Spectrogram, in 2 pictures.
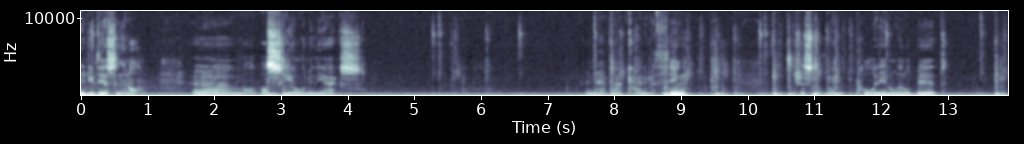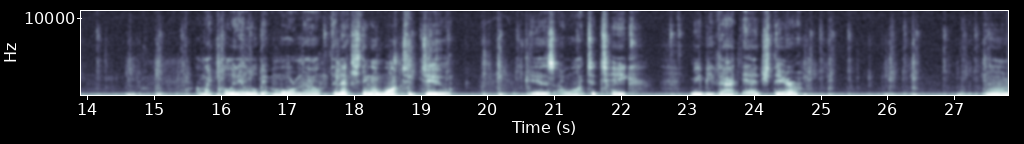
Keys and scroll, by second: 2.8 s, 3.0 x, 7.9 Tab, 8.8 alt+a, 10.4 Tab, 10.6 a, 13.7 Tab, 14.7 alt+a, 17.7 Tab, 18.6 alt+a, 19.9 2.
